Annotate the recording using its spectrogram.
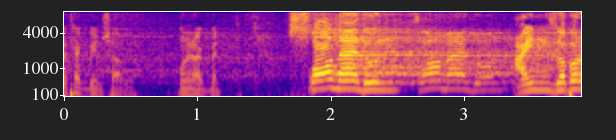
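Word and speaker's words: صَمَدٌ: সামাদুন, সামাদুন বলা যাবে না, সামাদুন বলে এটা সিন হয়ে যাবে, এটা সদ স স। সিনের উচ্চারণ সা, আকার হবে একটা, আকারটা মুছে ফেললে স, আকার দিলে সা। সদ হচ্ছে আকার ছাড়া স স, সিন হচ্ছে আকার দিয়ে সা সা।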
